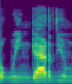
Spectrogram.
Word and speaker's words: Wingardium: Entonces Hermione le dice, el Gar es largo y pronunciado.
